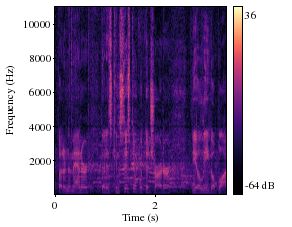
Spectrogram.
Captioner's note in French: voix de l'interprète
